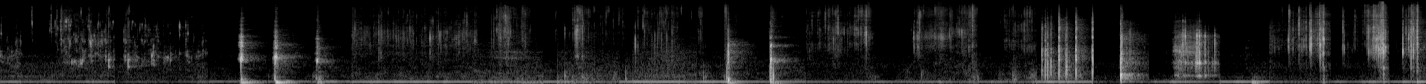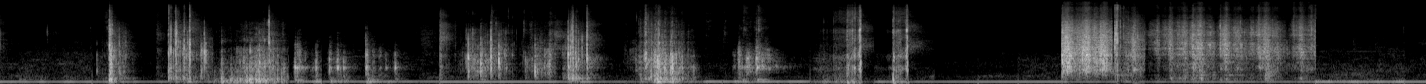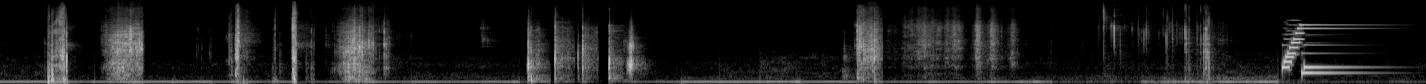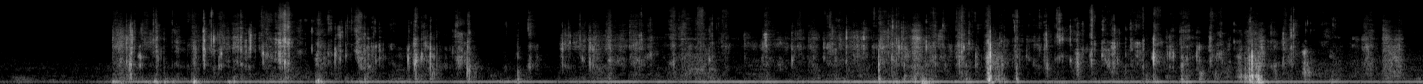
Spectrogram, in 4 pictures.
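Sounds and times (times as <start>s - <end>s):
dog chewing and crunching: 43.9s - 57.0s.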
